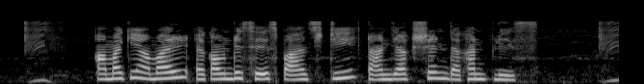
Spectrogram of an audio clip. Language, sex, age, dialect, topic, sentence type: Bengali, female, 18-24, Jharkhandi, banking, statement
